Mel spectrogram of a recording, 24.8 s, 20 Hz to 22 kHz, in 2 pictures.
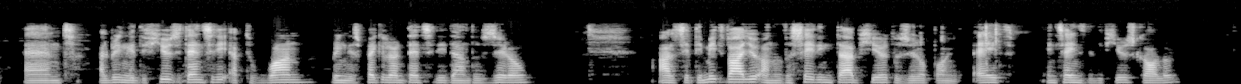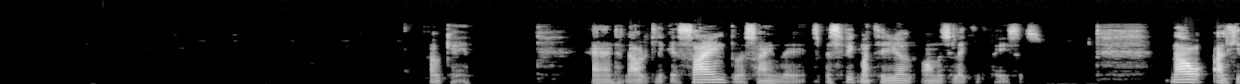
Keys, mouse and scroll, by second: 0.3-1.9 middle drag, 1.9-5.8 drag, 5.8-7.8 middle drag, 7.8-9.7 drag, 11.4-13.8 drag, 19.2 middle click, 19.3-20.9 drag.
